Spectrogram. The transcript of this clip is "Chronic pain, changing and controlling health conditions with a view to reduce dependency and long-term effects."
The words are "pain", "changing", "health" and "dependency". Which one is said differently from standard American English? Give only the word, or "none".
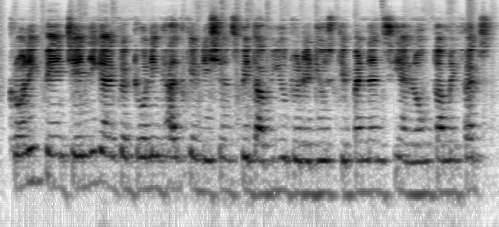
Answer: health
